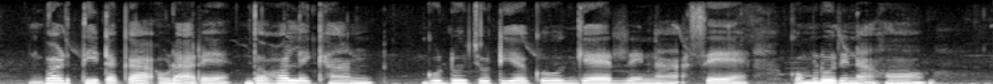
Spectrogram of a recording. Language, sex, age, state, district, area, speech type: Santali, female, 18-30, West Bengal, Paschim Bardhaman, rural, spontaneous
